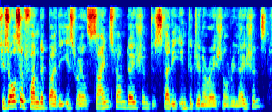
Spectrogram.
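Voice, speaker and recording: The speaker has a South African accent and a moderate pace. The background is quiet. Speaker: webinar moderator, professor. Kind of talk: webinar moderation, introducing speakers. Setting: online webinar. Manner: formal.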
